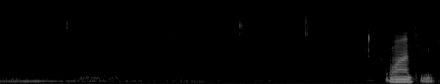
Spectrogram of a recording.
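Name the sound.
dice being rolled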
